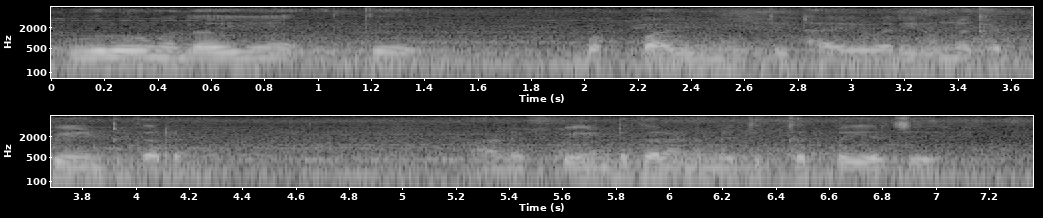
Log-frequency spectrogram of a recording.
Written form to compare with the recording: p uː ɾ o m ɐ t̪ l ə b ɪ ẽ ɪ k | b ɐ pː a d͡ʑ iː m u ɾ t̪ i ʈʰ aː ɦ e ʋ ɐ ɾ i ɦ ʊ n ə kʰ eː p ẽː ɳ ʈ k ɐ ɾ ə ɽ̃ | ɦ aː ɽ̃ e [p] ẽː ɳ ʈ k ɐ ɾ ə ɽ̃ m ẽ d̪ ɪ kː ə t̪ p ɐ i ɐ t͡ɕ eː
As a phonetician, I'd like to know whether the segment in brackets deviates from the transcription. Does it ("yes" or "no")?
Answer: no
